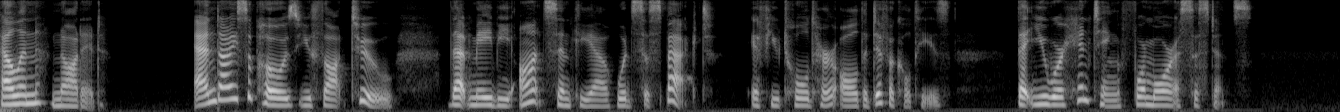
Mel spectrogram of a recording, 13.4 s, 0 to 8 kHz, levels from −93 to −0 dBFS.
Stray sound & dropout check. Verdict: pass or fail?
pass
